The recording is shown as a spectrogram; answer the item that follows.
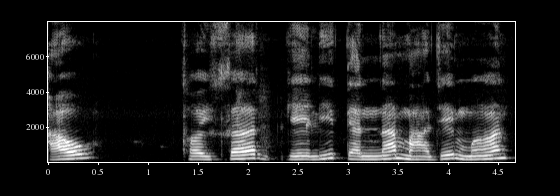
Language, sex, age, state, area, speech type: Goan Konkani, female, 45-60, Goa, rural, spontaneous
